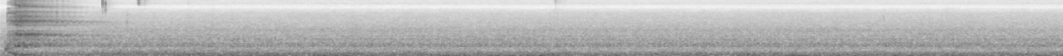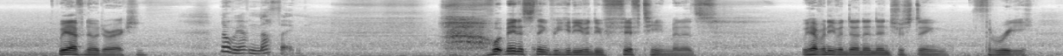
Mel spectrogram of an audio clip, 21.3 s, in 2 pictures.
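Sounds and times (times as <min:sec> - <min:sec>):
air conditioner running: 0:00.0 - 0:21.2
speech: 0:11.2 - 0:12.2, 0:12.8 - 0:13.8, 0:15.5 - 0:17.9, 0:18.6 - 0:21.1.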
